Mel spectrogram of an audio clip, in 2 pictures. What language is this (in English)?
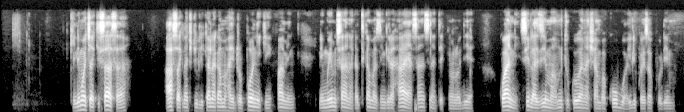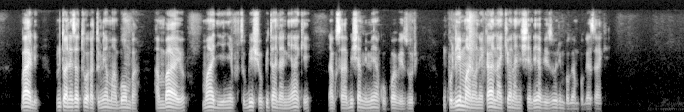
Swahili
